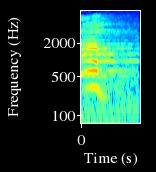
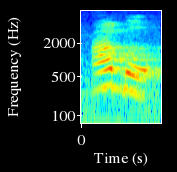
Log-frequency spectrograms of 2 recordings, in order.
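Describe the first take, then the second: First: The final consonant stops without any release. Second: The final consonant is released with a bounce. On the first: The speaker calls it wrong. "tidak boleh kita baca" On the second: The speaker calls it right. "harus kita pantul"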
